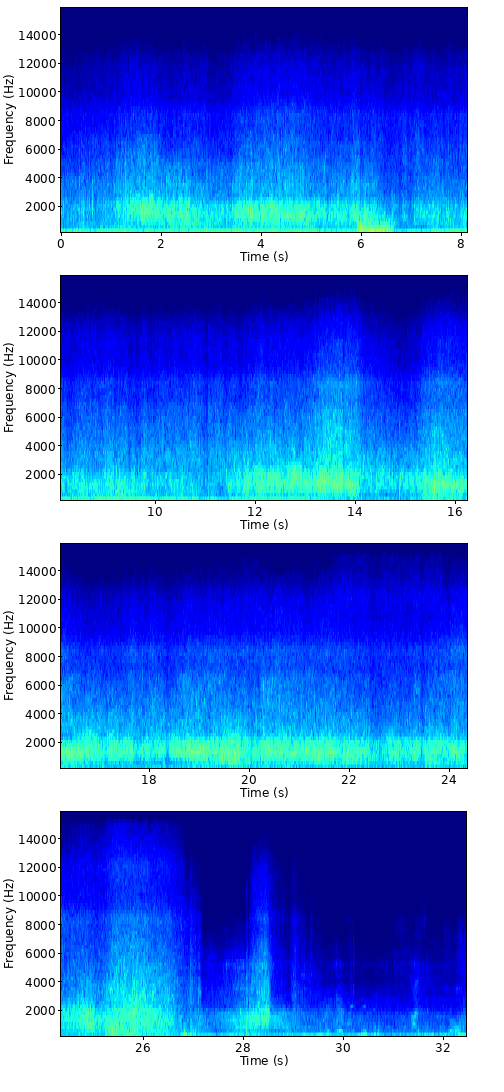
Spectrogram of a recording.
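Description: Edges scraping and hissing over packed, choppy snow during a fast downhill run, swelling and fading every couple of seconds with the turns, under heavy wind buffeting on the camera's microphone. Near the end the snow noise eases and a single knock is followed by a steady low hum.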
